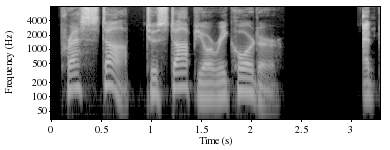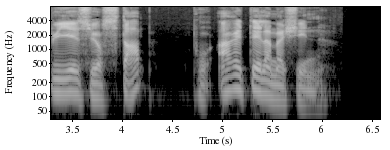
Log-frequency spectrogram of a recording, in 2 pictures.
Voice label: french directions end of part b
